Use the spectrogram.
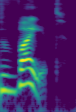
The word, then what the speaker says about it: Vite: And then there's Vite, pronounced VIT.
